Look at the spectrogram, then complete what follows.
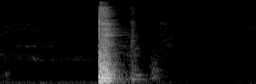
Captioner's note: wack!!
